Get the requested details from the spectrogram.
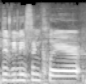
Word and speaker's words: Davina Sinclair: Honestly, it's spelled how it sounds. The Davina Sinclair on Instagram and TikTok.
